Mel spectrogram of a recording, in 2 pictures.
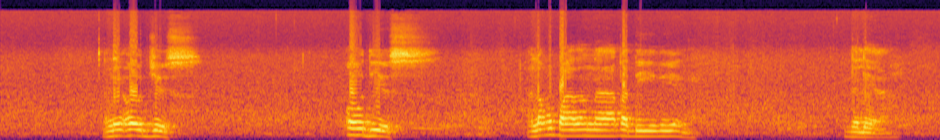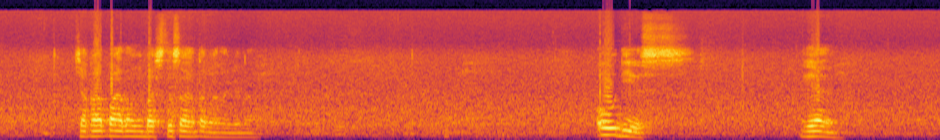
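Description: A man speaks with emphasis into a microphone, in short bursts with pauses.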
